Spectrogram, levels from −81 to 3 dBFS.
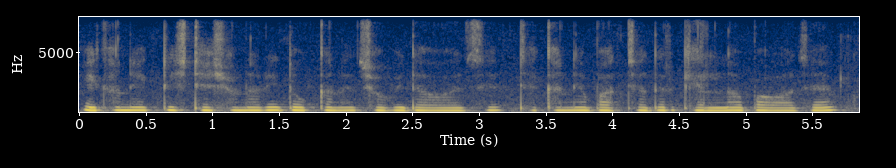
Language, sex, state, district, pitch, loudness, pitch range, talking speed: Bengali, female, Tripura, West Tripura, 230 Hz, -17 LUFS, 225-235 Hz, 125 wpm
